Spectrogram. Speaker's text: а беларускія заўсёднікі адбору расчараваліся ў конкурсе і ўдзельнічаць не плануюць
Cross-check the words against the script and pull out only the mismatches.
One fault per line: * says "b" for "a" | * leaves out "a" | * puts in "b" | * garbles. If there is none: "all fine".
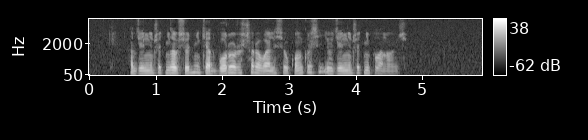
* says "ўдзельнічаць" for "беларускія"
